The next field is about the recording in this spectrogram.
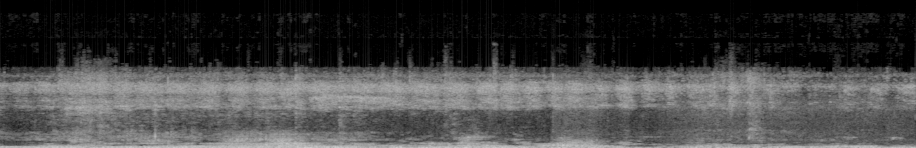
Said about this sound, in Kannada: ಎಲ್ಲಿ ಹೋಗ್ತಾ ಇದೆ ನೋಡಿದರೆ ಹೆಲಿಕಾಪ್ಟರ್ ನೋಡಿ.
